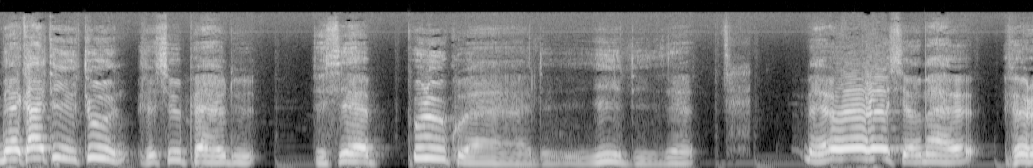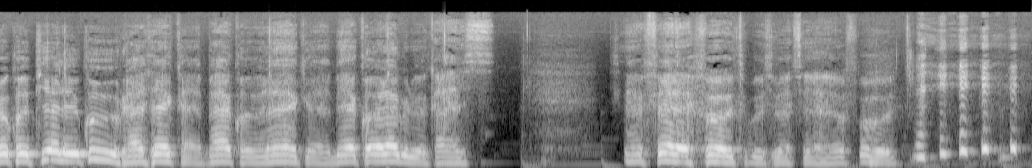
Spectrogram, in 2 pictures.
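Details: Adult man, deaf since childhood after an illness that caused his hearing loss, lip-reads, speaking French; deaf speech.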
